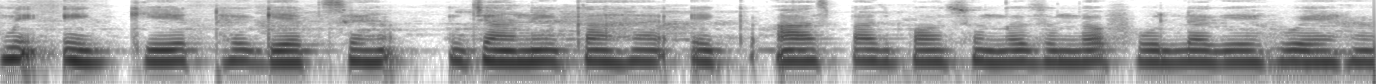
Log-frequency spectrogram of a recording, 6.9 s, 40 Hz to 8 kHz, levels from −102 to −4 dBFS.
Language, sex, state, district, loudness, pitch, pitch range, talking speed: Hindi, female, Jharkhand, Sahebganj, -35 LUFS, 170 Hz, 165-175 Hz, 150 wpm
